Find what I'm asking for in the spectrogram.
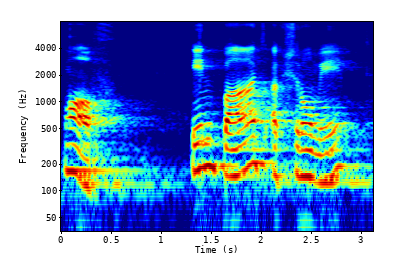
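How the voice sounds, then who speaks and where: Male tajweed teacher, slow patient drilling, fairly high voice, roomy echoing room. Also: a little hiss or hum. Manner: slow, patient, repeating letters and drilling sounds. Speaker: Quran recitation teacher. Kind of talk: step-by-step tajweed lesson.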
